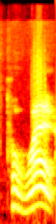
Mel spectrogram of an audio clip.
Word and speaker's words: Perrault: he talking about oh perot yeah because the show the show got his name wrong i remember originally i was harping on the fact you got his name wrong it's perrault and then i was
